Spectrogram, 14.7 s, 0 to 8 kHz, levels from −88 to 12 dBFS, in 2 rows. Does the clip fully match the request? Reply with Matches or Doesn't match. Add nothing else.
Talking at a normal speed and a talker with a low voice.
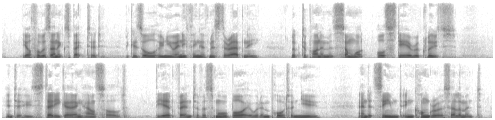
Matches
